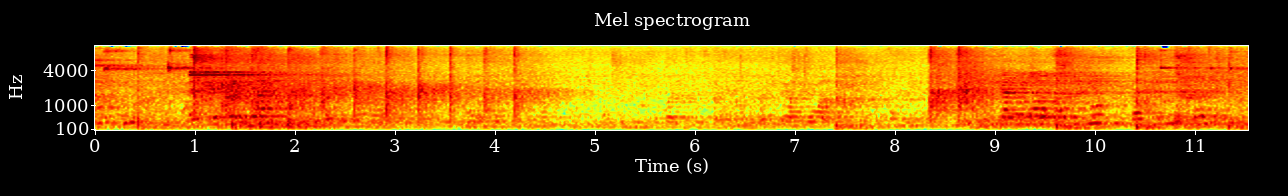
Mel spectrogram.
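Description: A ball thuds on a hard floor.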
